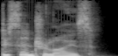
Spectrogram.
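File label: "decentralize", English, British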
